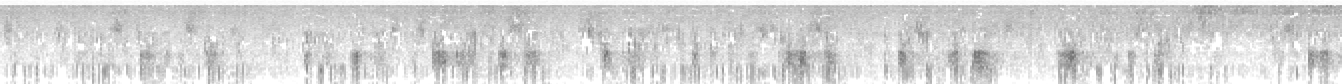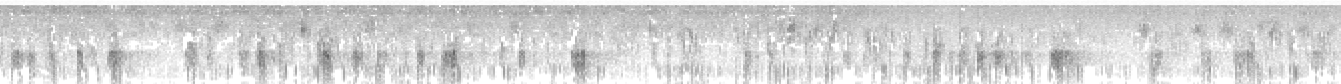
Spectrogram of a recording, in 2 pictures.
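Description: A man speaks steadily into a microphone, heard through a loudspeaker in a large echoing room.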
